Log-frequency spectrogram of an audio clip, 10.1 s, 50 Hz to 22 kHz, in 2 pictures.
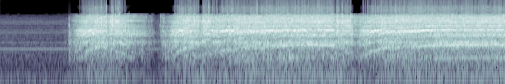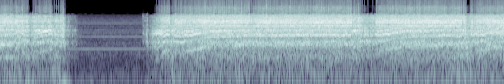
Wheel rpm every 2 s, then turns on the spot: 40, 150, 160, 110, 200.
none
